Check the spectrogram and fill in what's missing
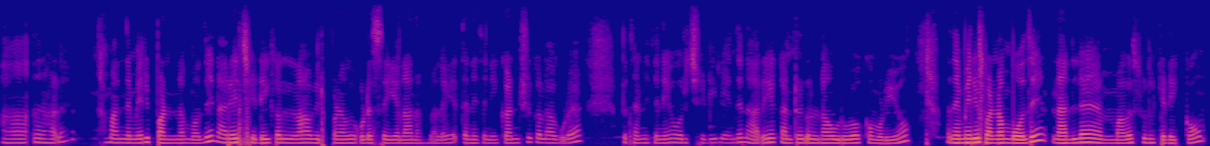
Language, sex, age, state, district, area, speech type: Tamil, female, 18-30, Tamil Nadu, Tiruvarur, rural, spontaneous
